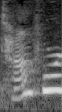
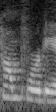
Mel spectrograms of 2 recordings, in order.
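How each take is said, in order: First: The name ends on the final d sound. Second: The name ends with an added ee vowel. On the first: "Is it Tom Ford" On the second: "or Tom Fordy?"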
